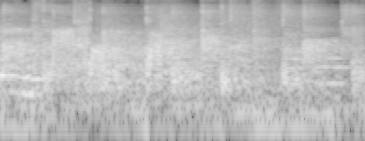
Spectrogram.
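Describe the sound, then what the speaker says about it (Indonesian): Students in a classroom clap briefly together, a loud burst of mixed hand claps with a voice or two underneath. "Tepuk dulu."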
